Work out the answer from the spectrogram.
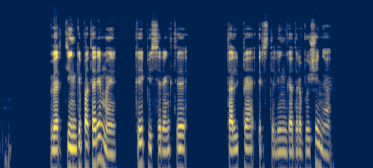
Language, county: Lithuanian, Šiauliai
